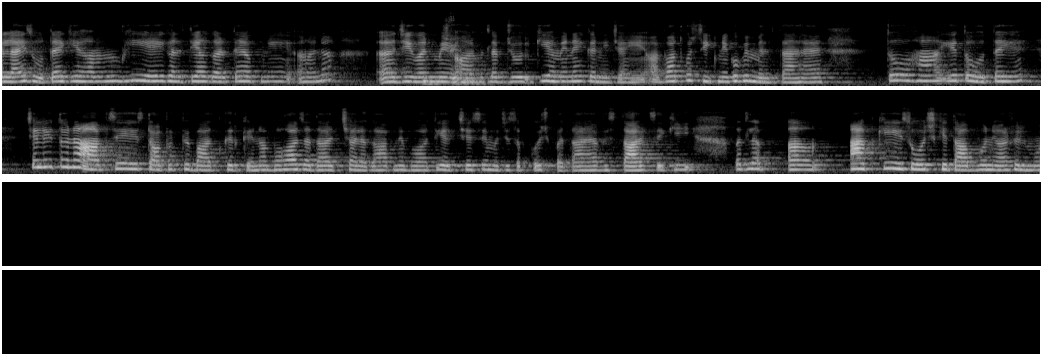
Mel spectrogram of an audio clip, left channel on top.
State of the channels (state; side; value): silent; right; 60 dB below the other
